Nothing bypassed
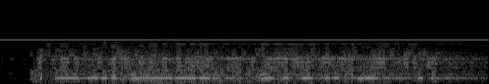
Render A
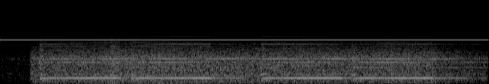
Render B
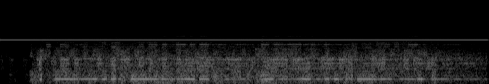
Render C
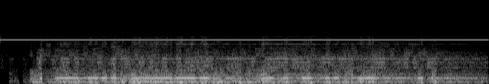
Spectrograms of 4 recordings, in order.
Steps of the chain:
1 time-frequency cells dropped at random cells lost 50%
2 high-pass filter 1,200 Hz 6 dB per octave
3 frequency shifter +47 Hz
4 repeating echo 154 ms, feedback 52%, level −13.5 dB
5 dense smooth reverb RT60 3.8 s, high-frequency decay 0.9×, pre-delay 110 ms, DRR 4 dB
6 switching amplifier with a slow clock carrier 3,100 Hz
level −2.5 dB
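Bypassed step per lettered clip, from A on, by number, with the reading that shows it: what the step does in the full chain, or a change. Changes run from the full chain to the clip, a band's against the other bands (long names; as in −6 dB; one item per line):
1, change in crest factor −1.5 dB
3, 125 Hz band +2.0 dB
2, 125 Hz band +14.5 dB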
